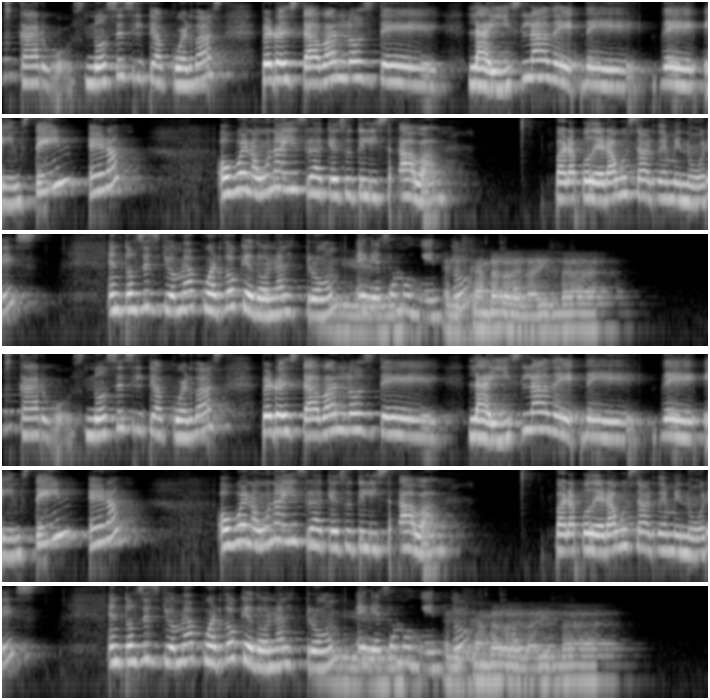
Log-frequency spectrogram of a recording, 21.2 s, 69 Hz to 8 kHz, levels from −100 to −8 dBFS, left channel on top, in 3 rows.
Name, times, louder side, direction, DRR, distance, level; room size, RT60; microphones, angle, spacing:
voice 1, 0.0-4.4 4.7-8.3 9.2-11.5 12.6-14.3 15.2-18.8 19.1-19.3, left 1 dB, 10° left, 15 dB, 1.0 m, -28 dB
voice 2, 17.2-18.1 18.5-20.1, left 2 dB, 55° left, 4 dB, 2.5 m, -36 dB
29.0 x 14.5 x 7.2 m, 0.66 s
head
